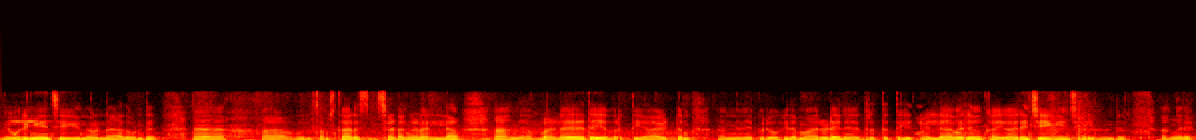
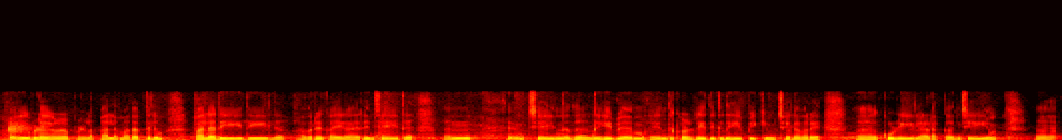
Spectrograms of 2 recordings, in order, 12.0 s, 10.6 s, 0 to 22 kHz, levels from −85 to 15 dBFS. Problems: background sounds at intervals, background conversations at intervals, low volume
